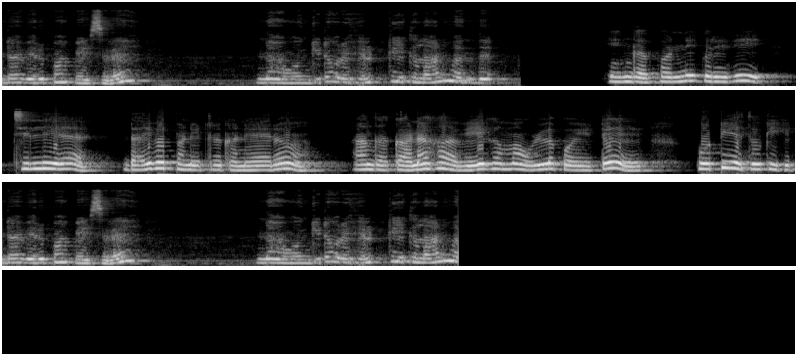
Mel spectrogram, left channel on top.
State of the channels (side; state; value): right; drops out; at 4.6 s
